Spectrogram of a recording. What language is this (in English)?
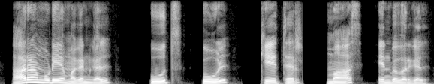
Tamil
